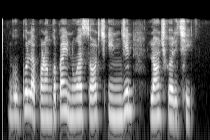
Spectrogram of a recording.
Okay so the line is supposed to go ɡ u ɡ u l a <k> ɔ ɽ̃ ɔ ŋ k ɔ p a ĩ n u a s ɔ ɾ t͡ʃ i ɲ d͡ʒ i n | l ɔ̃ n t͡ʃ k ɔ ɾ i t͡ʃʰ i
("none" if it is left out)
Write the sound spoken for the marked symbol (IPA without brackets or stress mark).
p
